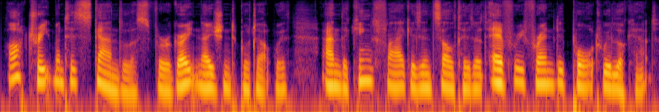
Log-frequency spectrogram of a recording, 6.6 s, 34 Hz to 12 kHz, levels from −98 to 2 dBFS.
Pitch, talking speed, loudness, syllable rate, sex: 130 Hz, 225 wpm, -19 LUFS, 5.6 syllables/s, male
